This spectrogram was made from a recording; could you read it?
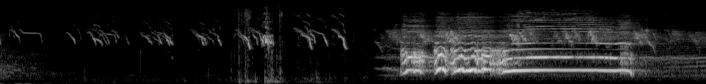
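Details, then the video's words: A short series of high chirps and a brief rustle, then a rooster crows loudly for over two seconds with a wavering, then level, harmonic tone. "Som de galo cantando e galinha cacarejando"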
